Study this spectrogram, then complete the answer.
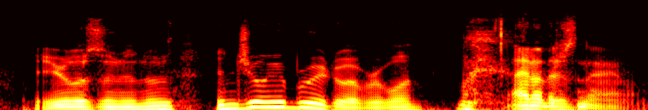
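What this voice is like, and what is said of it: Weird put-on voice. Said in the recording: “That's a weird voice. You never used that before.”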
